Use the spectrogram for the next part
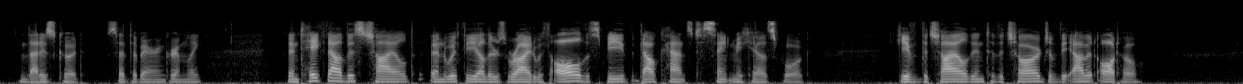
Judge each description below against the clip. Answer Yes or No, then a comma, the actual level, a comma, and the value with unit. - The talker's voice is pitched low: Yes, low, 120 Hz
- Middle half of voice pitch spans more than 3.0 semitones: No, narrow, 2.4 semitones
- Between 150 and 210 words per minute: Yes, average, 180 wpm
